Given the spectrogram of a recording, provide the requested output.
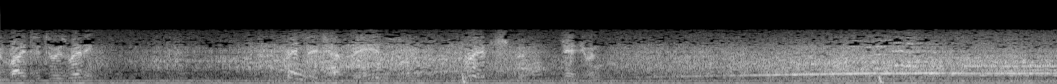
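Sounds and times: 
road noise: 0.0 - 10.5
speech: 0.2 - 1.1
car engine humming: 1.0 - 10.5
brief thump: 8.8 - 9.2.

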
